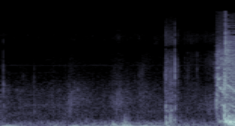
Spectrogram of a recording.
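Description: Footsteps on grass picked up by a helmet-mounted camcorder's microphone, with a sharper knock near the end.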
